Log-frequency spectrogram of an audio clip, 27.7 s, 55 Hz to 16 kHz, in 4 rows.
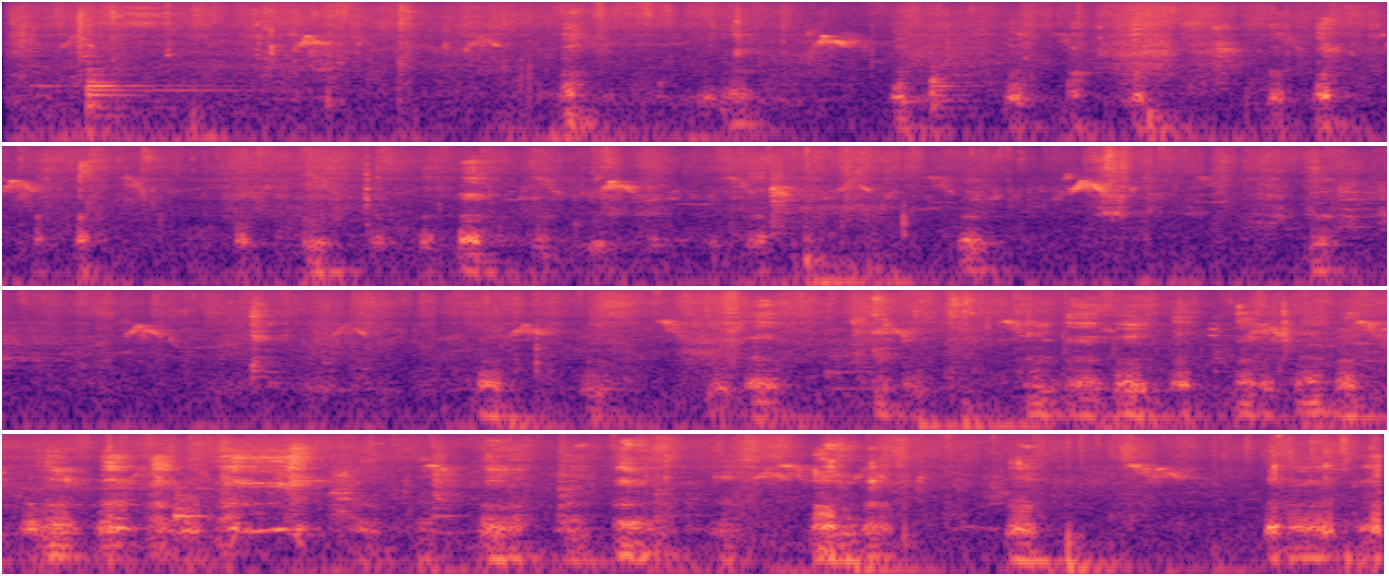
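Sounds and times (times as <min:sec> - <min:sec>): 
ten-week-old Mangalica pigs making noise in Hortobágy National Park: 0:00.0 - 0:27.6.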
